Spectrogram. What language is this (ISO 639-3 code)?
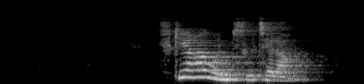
kab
